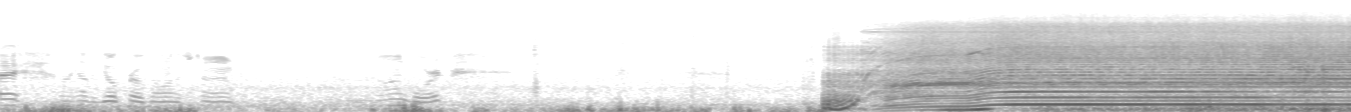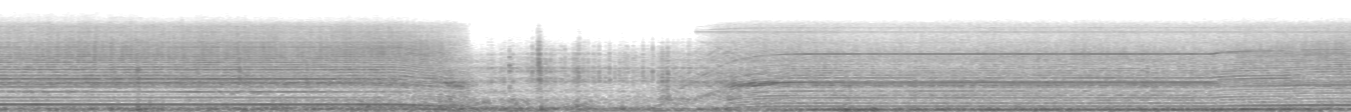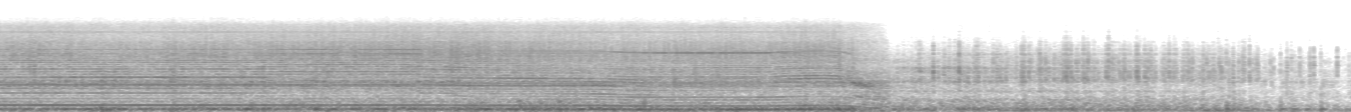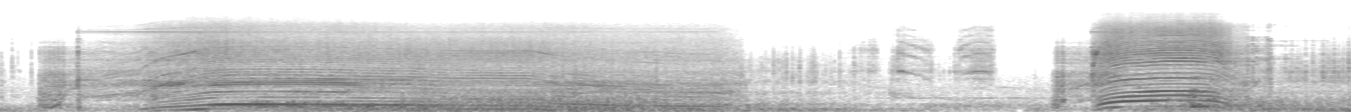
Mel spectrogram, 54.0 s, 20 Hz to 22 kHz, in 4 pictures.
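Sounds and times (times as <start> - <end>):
electric motor propeller whine: 8.2 - 54.0.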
